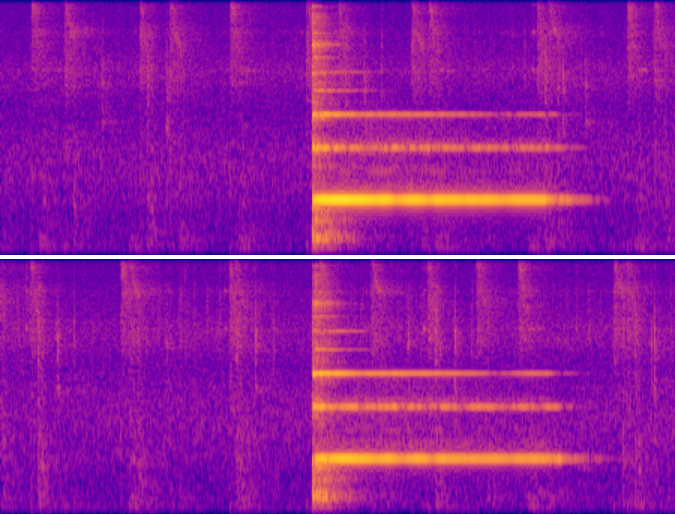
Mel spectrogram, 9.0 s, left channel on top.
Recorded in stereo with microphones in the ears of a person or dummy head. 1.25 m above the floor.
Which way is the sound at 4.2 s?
60° left (ahead or behind).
